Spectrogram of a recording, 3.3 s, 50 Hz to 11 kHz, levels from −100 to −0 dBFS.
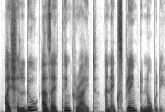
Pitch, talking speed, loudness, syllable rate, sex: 220 Hz, 200 wpm, -18 LUFS, 4.9 syllables/s, female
